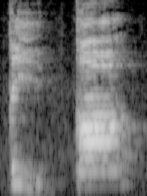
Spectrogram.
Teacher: Makhraj qaf di pangkal lidah atau q. Qi, qa, bukan qu.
